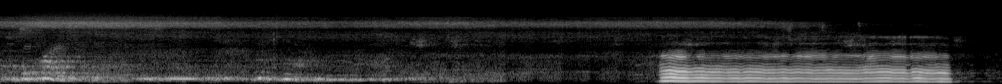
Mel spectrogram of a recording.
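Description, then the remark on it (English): A train waiting to depart sits idling with a steady high-pitched whine and low rumble, then a loud, sustained horn blast sounds for about three seconds before cutting off. “These trains are about to leave, so I gotta just pick one.”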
